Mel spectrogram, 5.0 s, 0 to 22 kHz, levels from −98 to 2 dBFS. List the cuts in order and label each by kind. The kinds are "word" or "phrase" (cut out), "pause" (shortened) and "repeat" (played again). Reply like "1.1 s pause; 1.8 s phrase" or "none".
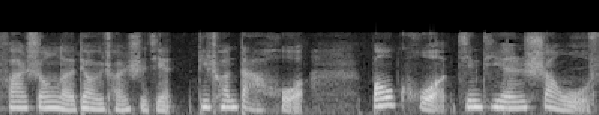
none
